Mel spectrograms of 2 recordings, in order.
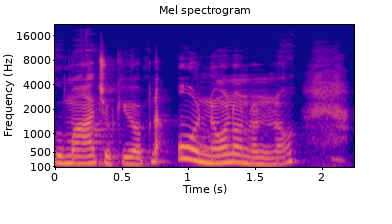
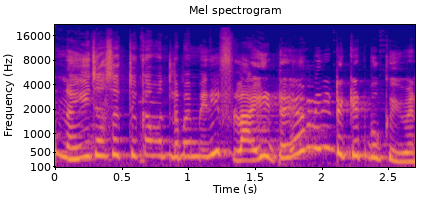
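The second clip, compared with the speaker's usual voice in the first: much higher, insistent disbelief; incredulous protest; 9 semitones higher than usual. Retold or imitated. To the official refusing boarding, incredulous high protest. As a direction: push back, voice climbing.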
